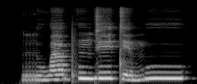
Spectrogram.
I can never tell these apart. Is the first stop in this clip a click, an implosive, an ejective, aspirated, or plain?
aspirated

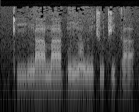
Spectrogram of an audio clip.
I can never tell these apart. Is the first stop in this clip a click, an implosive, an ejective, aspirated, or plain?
ejective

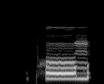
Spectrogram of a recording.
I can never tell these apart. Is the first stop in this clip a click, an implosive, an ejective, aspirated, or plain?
aspirated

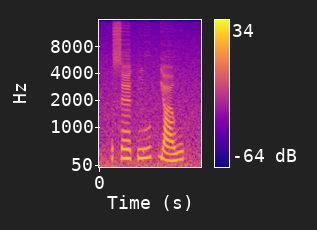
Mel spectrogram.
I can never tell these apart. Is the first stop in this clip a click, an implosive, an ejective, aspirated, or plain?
plain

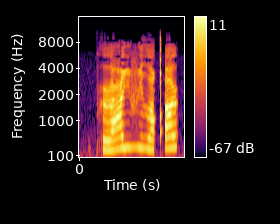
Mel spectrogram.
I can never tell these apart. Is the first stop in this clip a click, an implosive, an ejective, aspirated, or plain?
aspirated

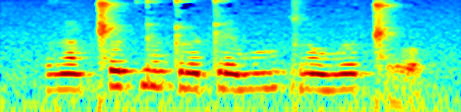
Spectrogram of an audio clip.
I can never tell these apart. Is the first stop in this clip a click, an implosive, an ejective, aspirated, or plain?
click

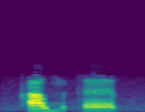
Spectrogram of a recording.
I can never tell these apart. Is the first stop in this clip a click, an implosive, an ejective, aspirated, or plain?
aspirated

